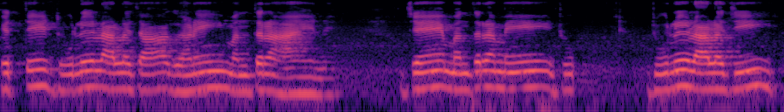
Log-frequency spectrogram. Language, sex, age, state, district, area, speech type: Sindhi, female, 45-60, Madhya Pradesh, Katni, urban, spontaneous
